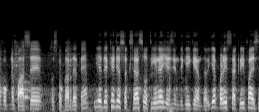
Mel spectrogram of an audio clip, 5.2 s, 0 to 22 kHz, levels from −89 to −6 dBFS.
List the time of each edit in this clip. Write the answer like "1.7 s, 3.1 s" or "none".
1.7 s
